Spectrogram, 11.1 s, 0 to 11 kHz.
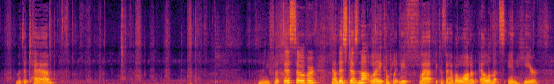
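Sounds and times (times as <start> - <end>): paper rustling: 0.9 - 8.9.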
